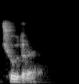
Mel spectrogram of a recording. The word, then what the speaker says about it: шудра: Кстати, в Индии там есть шудра, произносится тоже как чудра, такое ше, ближе к че.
